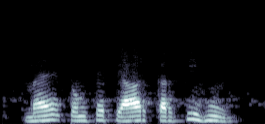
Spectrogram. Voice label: i love you hindi

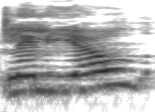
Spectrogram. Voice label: christmas Faroese

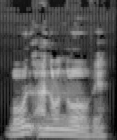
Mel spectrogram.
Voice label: new year, interlingua; Bon anno nove

